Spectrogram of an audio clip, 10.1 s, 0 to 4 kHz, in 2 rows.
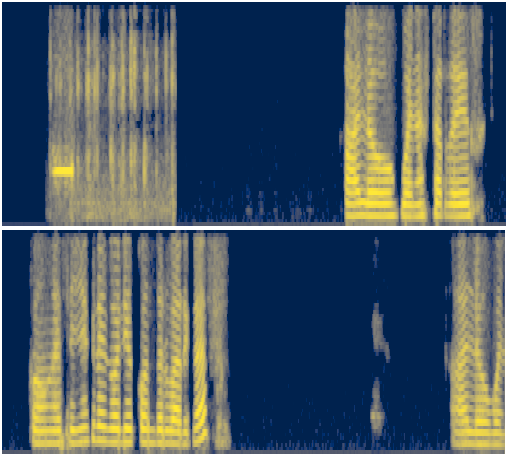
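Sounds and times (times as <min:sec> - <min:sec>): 
telephone answering machine beep: 0:00.5 - 0:00.8
speech: 0:03.4 - 0:07.4, 0:09.5 - 0:10.0.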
